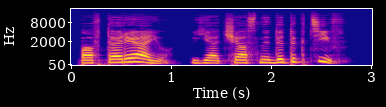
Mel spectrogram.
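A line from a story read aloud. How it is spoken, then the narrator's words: Barked. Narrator (Russian): Рявкнул Игорь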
